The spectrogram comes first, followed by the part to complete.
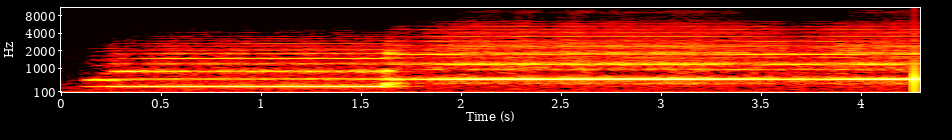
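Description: Hybrid flute (Red Kite Philharmonic Native American-style mouthpiece on a Guo New Voice composite flute body) plays a held low note, then about a second and a half in jumps up an octave to a longer, louder held note. It is the step from the first octave into the second, blown harder.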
